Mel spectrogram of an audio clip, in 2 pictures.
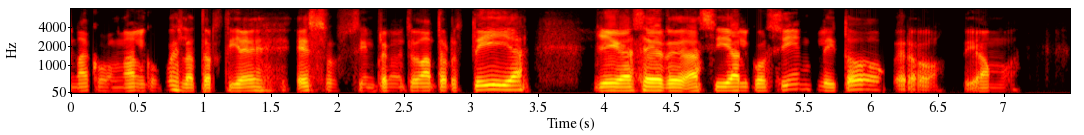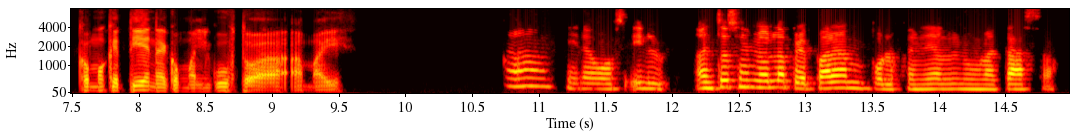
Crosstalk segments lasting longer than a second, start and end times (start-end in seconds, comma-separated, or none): none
